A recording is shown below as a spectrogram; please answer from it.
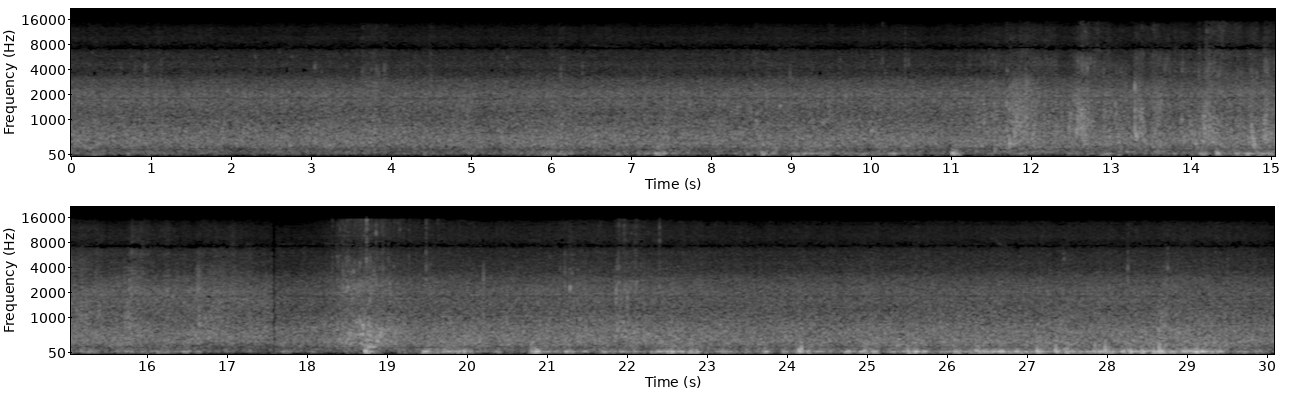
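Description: Shallow river water flowing and lapping, a steady rush heard close to the water surface, with a few brief splashes. In the second half, irregular low bumps on the microphone join in and grow stronger toward the end.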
